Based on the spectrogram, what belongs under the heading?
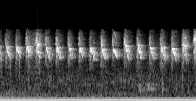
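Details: Grey-cheeked bulbul (cucak jenggot), a steady, frequent singer with fill-ins of besetan, lovebird, sparrow and cililin, delivering an even series of about fifteen loud, high, slightly buzzy chirps at a brisk pace.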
